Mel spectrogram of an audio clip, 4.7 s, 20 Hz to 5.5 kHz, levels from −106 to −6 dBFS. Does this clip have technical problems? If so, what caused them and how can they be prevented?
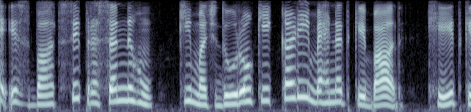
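No, no technical faults here.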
